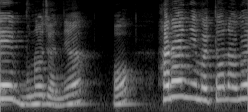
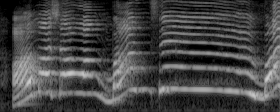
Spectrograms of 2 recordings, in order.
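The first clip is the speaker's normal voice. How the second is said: 환호하는 백성들; 13 semitones higher, 4 dB louder than usual. Acted. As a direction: hail the king like a jubilant crowd. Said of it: "백성들이 환호를 하고". (높고 길게 외치는 백성들의 환호)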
